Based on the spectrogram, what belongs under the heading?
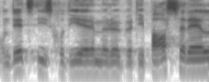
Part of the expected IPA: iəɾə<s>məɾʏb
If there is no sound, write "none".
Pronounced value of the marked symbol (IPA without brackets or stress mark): none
